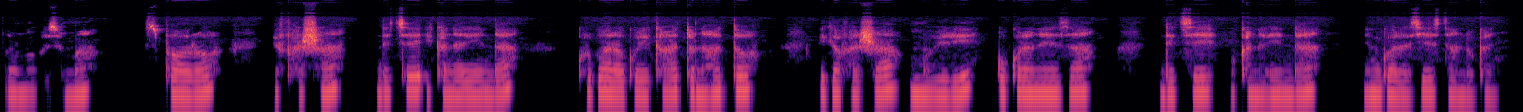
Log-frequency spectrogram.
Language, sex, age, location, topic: Kinyarwanda, female, 18-24, Kigali, health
